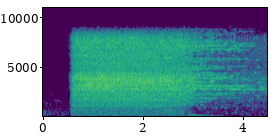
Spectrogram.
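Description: A loud, steady hiss starts suddenly about half a second in and eases off slightly near the end.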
